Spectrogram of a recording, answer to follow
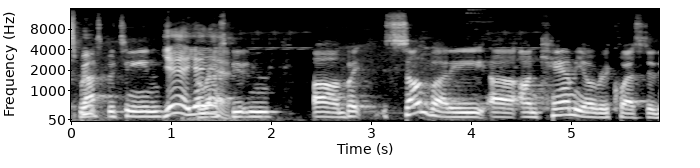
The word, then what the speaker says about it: Rasputin: Rasputin.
